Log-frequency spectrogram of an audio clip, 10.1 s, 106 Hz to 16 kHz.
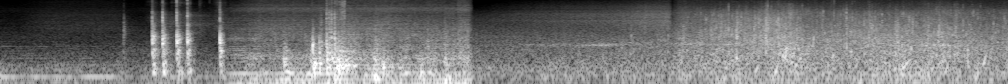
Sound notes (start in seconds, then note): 2.7 machine starts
